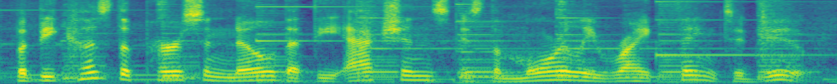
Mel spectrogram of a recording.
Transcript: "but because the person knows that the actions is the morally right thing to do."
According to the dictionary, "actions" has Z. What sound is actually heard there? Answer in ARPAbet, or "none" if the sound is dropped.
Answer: Z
